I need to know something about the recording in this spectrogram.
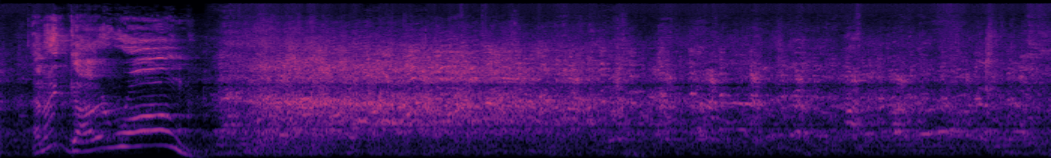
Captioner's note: audience laughing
